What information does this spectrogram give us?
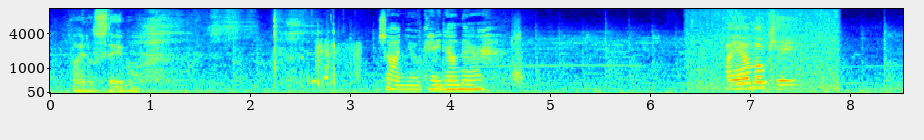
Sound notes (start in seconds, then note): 6.3 water rushing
